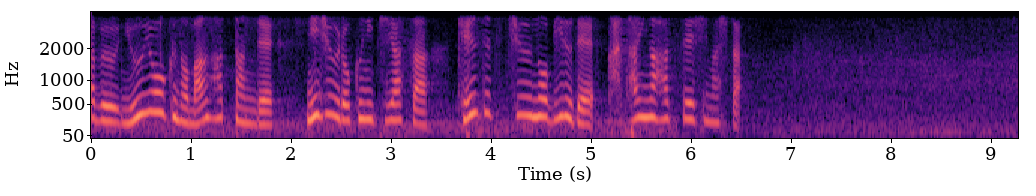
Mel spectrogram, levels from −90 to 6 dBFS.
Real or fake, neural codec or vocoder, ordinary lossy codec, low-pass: real; none; none; 3.6 kHz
